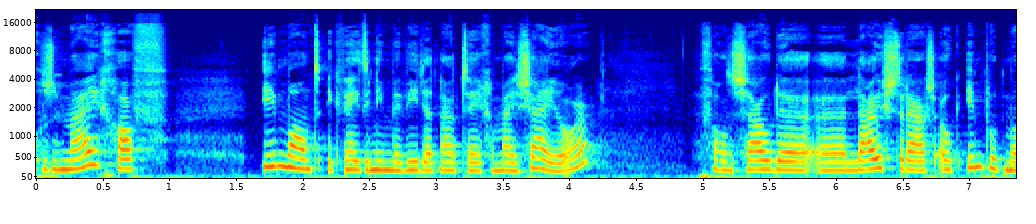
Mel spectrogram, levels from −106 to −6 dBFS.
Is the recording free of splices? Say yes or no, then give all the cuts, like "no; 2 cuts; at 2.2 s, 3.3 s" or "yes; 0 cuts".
no; 1 cut; at 2.4 s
